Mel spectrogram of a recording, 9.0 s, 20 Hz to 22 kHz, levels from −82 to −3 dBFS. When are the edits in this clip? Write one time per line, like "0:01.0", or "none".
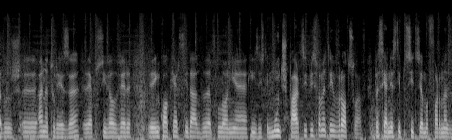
0:01.7
0:05.0
0:07.4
